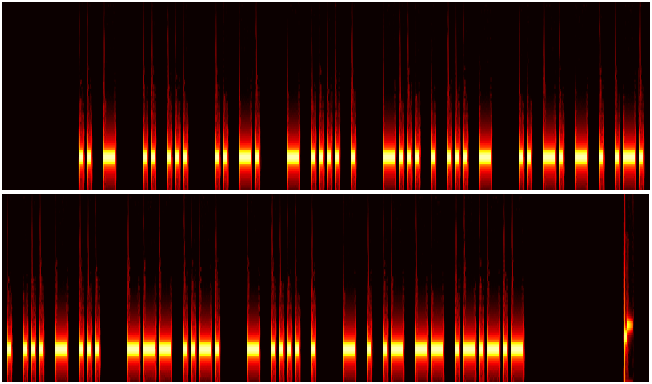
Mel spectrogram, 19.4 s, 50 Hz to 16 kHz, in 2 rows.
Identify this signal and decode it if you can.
Morse code, heard as a keyed tone, about 20 wpm, 700 Hz. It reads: IT IS IN THE BEST INTERESTS OF THE TEAM.
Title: Sentences with 6-Word Phrases - 20wpm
